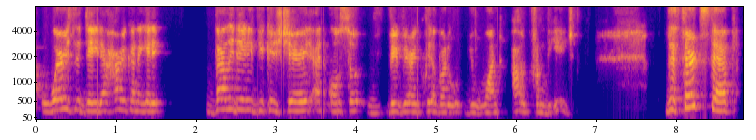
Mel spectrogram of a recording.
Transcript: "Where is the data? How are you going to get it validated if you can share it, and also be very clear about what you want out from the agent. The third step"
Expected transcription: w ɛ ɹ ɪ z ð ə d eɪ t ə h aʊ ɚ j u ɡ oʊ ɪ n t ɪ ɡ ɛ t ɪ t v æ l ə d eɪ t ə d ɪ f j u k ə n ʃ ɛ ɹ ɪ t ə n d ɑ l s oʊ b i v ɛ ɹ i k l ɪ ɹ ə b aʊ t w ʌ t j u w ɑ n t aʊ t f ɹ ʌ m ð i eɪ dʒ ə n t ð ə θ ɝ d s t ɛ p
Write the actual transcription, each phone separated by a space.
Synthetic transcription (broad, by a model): w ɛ ɹ ɪ z ð ə d eɪ t ə h aʊ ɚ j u ɡ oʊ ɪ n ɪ ɡ ɛ t ɪ t v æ l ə d eɪ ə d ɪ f j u k ə n ʃ ɛ ɹ ɪ t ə n ɑ l s oʊ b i v ɛ ɹ i k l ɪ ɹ ə b aʊ t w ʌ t j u w ɑ n t aʊ t f ɹ ʌ m ð i eɪ dʒ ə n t ð ə θ ɝ d s t ɛ p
